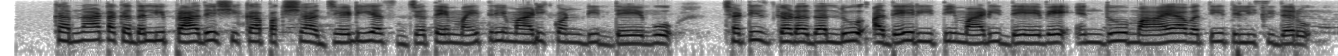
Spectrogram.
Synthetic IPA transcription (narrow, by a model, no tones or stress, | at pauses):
kɐɾnaːʈɐkɐd̪ɐlːipɾaːd̪eːʃikɐpɐkʂɐd͡ʒeːɖijesd͡ʒot̪e̞mɐjt̪ɾimaːɽiko̞ɳɖid̪ːeːʋu | t͡ʃʰɐʈisɡɐɽɐd̪ɐlːuʔɐd̪eːɾiːt̪imaːɽid̪ːeːʋe̞ʔend̪umaːjaːʋɐt̪it̪iɭisid̪ɐɾu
